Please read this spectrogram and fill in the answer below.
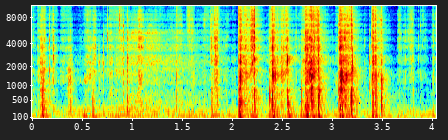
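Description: A deck of numerology cards being shuffled by hand: soft rustling and sliding of cards, then a quicker run of crisp card flicks in the second half.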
